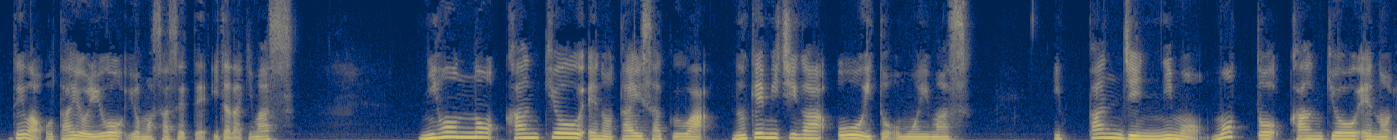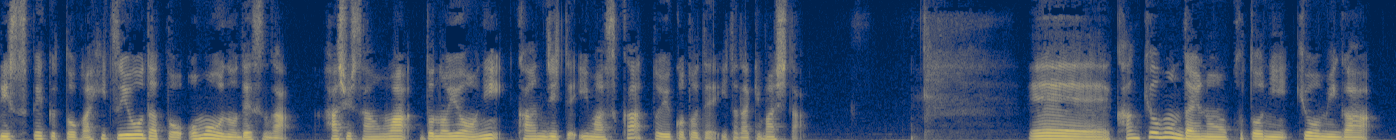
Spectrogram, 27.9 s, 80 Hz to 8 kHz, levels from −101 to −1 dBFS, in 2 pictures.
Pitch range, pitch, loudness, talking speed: 130-175 Hz, 150 Hz, -27 LUFS, 235 characters per minute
